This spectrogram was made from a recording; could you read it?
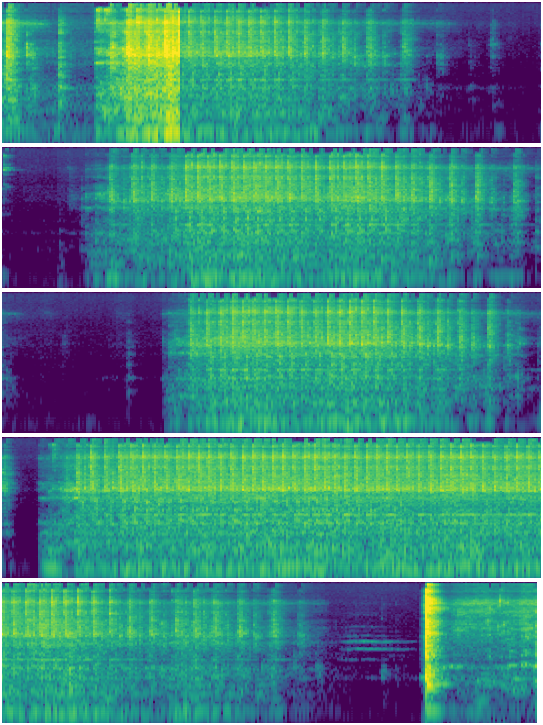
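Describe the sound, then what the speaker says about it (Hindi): Sewing machine stitching around a blouse neck, running in several sustained whirring bursts of a few seconds each separated by pauses, close and clear, with a sharp clack at the start and near the end. "हमेशा इसकी जो शेप है प्रॉपर उसी में ही शेप पे सिलाई लगाएं।"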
